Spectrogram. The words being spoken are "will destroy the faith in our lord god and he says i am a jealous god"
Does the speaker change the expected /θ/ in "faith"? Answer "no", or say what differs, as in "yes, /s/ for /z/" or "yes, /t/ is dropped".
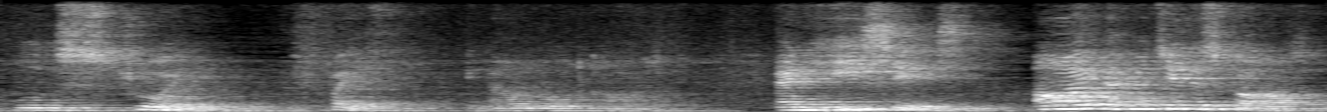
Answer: no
